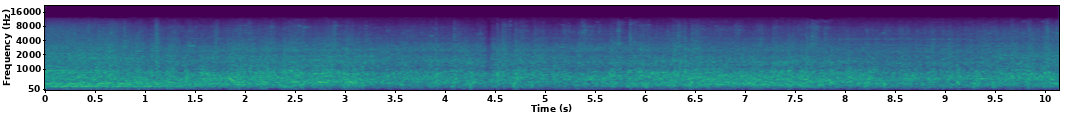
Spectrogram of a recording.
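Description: Diesel-hauled passenger train passing close by. The locomotive's engine hum drops away at the start, and the carriages then roll past with a loud, steady rumble and clatter of wheels on rail.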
